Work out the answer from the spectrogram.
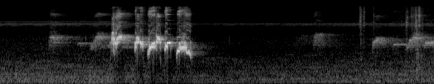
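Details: Red-whiskered bulbul from Thailand, a song for training or rousing caged birds: one bright burst of five quick warbled notes, rising then falling, followed by quiet and a soft trailing phrase at the end.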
